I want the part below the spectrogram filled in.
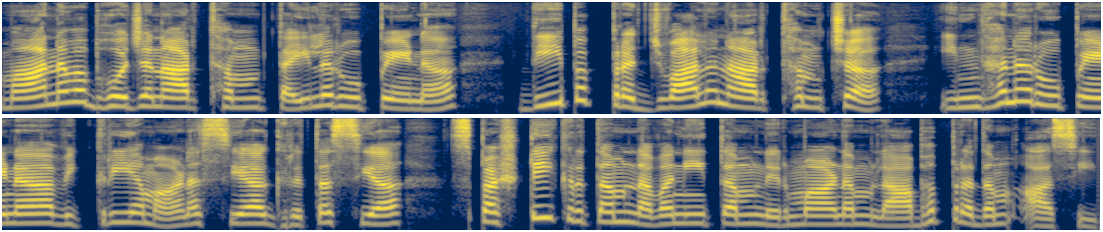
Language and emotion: Sanskrit, neutral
